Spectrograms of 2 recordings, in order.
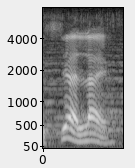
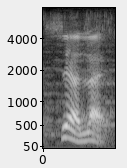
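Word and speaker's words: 下来: Và cũng có một từ giống với từ xia lại, nhưng mà lại phát âm nhẹ, chữ lai phát âm nhẹ hơn một chút là xia lại, xia lại, hạ lai.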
